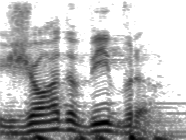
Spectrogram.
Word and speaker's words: joie de vivre: It's a joie de vivre. Joie de vivre. This, of course, French pronunciation.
